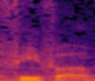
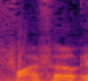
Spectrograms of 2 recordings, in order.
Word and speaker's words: FIFO: I call it FIFO, but some people might pronounce it FIFO, F-I-F-O.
